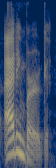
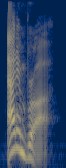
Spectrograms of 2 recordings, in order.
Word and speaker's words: Edinburgh: 就是美式发音的角度讲会说是 Edinburgh。 – 嗯，但是当时那个就是 Edinburgh 就是他当地的那个说法。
